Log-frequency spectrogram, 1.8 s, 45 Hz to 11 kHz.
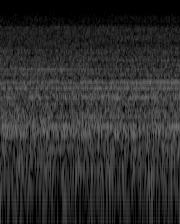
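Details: Bluetti AC200 Max power station: steady high airy fan rush at constant pitch from switch-on, fans flat out because a faulty temperature sensor reads hot (71°); reconnecting after the test fix did not cure it. Fans at full speed from faulty temperature sensor.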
